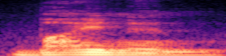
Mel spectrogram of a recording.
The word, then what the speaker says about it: Bainon: Bainon. Yeah. Don't ask me how, but yeah, the pronunciation memang Bainon.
